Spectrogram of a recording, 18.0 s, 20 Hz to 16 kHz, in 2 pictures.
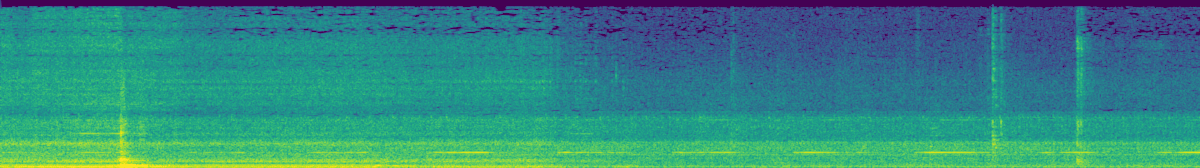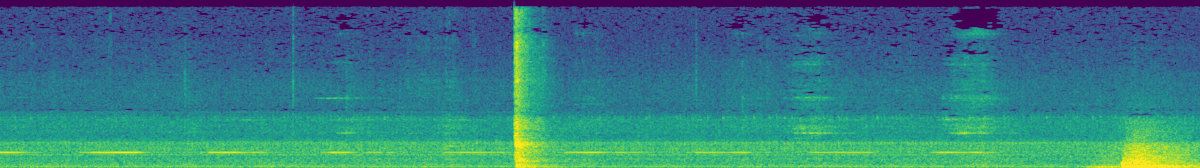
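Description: JCB skid steer's diesel engine running with its backup alarm beeping steadily, a little more than once a second. The engine is loud for the first few seconds and then drops to a low idle. There are sharp knocks about a second in and about 13 s in, and the engine revs up again near the end.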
